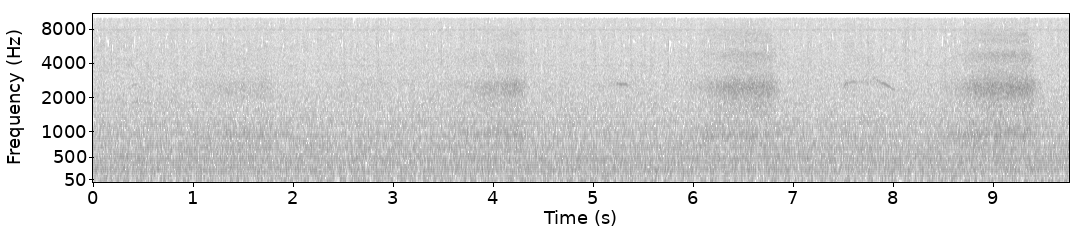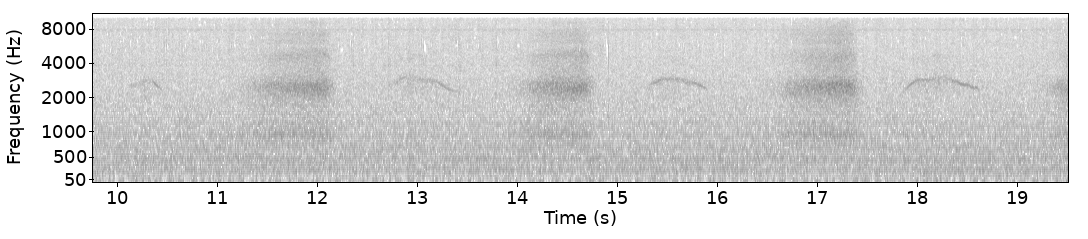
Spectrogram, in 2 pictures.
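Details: Soft, regular breathy snores with small whistling sounds between them, about 23 breaths a minute, against steady hiss: a sleeping cat snoring.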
